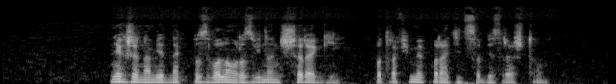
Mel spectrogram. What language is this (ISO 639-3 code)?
pol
